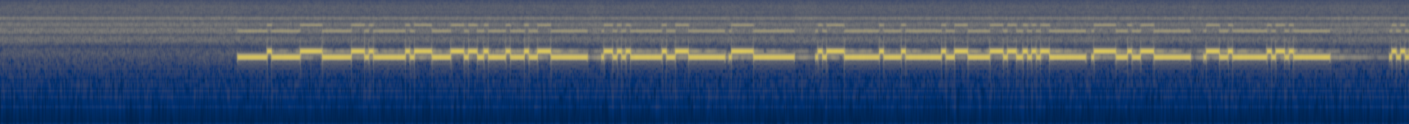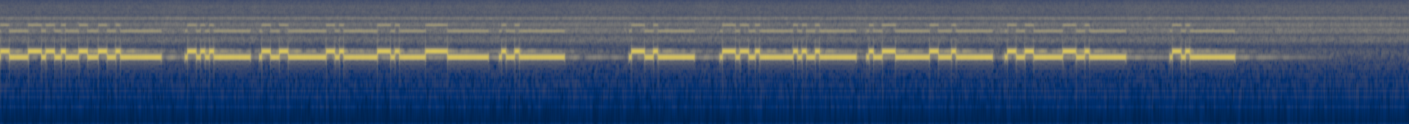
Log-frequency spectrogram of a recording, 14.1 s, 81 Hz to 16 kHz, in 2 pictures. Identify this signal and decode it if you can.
TTY/TDD text telephone tones (45.45 baud Baudot), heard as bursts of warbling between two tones, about 400 Hz shift, 1600 Hz centre. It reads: THE KARATEKA STANDS UPRIGHT, FACING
